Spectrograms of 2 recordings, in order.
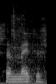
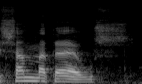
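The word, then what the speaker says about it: San Matheus: San Matthews non è proprio la pronuncia giusta. Ok, ok. Caserma di San Mateus.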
